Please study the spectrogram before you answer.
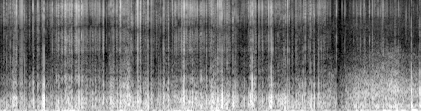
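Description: Long acrylic nails scratch across a black foam microphone windscreen. The result is a steady, muffled, bass-heavy rustling rumble with brief soft clicks and faint high crackle scattered throughout.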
